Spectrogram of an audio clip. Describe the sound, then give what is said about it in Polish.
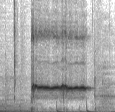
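A referee's whistle blows one loud, steady blast lasting about a second during a basketball game, as players Draymond Green and LeBron James argue and are separated, over low background thumps and rumbling crowd noise that continue after it stops. “Rozległa się gwizdek sędziego, oni biegną, żeby rozdzielić kłócących się i lekko szarpiących Draymonda Greena i Lebrona Jamesa.”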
